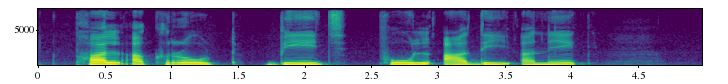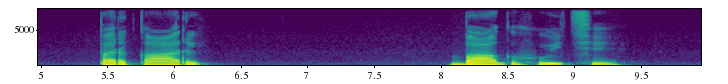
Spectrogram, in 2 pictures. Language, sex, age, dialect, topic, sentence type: Maithili, female, 56-60, Eastern / Thethi, agriculture, statement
